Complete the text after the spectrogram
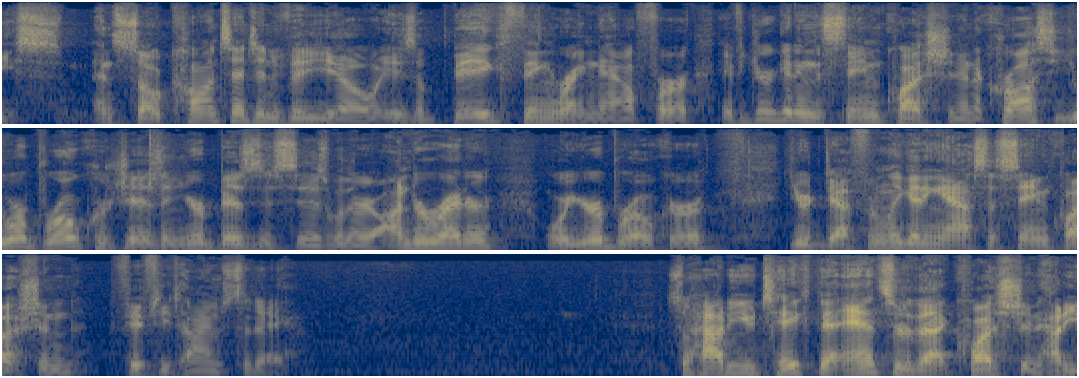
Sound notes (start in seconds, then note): none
